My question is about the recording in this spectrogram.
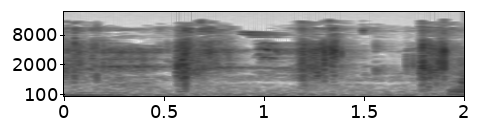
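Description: Footsteps of a person walking on a dirt path at an easy pace, a few separate steps picked up close by a handheld phone's microphone.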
